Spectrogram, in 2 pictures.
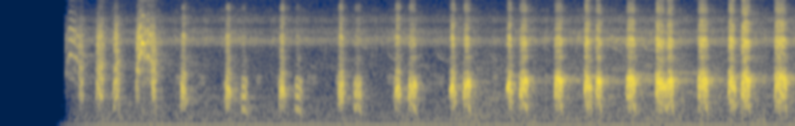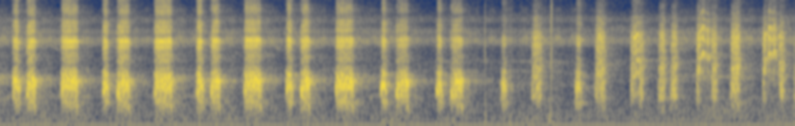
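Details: A chukar partridge gives a long run of harsh, clucking chuck notes, about three to four each second, steady and insistent for ten seconds.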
